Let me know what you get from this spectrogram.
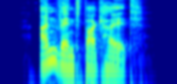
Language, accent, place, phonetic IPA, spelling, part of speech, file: German, Germany, Berlin, [ˈanvɛntbaːɐ̯kaɪ̯t], Anwendbarkeit, noun, De-Anwendbarkeit.ogg
- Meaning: applicability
